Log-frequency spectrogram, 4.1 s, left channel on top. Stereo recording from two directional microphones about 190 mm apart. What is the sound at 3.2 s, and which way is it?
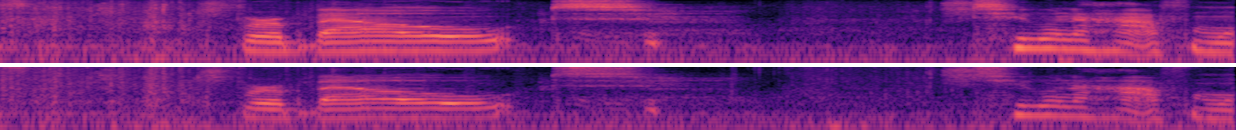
Speech, 30° left (ahead or behind).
